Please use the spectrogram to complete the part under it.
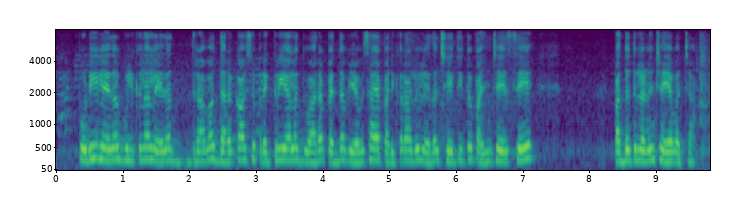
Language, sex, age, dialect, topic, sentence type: Telugu, female, 18-24, Central/Coastal, agriculture, question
